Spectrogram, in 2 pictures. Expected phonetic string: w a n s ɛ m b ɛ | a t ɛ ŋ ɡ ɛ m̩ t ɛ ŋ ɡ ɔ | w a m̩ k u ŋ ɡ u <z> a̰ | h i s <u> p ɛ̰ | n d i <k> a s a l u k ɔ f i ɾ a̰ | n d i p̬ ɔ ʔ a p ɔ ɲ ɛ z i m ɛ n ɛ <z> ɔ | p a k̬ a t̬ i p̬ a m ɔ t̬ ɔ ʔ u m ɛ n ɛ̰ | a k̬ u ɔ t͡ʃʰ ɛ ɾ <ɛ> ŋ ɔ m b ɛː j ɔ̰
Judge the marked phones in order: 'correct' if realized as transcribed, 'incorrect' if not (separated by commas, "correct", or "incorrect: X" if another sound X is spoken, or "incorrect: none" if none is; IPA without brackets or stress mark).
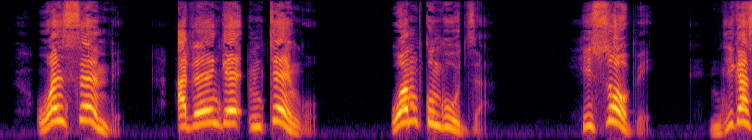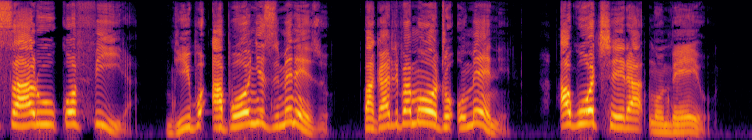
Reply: incorrect: d͡z, incorrect: ɔ, correct, correct, incorrect: a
